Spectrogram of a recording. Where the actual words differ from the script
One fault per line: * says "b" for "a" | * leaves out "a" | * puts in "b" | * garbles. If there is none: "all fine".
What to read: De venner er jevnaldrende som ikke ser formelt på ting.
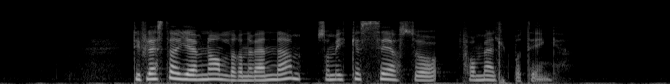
* says "fleste" for "venner"
* puts in "venner"
* puts in "så"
